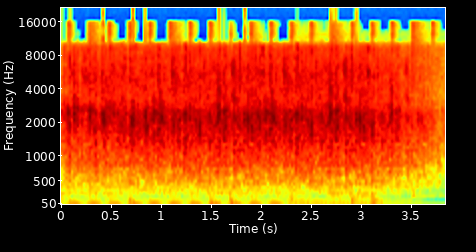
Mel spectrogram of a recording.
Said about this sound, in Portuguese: Olha só, parabéns pra gente, uma salva de palmas virtuais.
